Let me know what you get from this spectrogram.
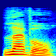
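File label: "level off", British English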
